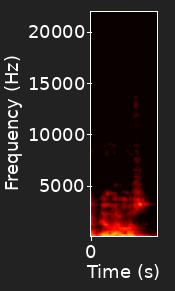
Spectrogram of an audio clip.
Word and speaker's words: ابن: عن عبداللہ ابن مالک ابن بحینہ، یہ ابن میں حمزہ کو لکھا ہے اس لیے کہ حمزہ ساقط ہوتا ہے خطاً و تلفظاً جب باپ بیٹے کے درمیان آ جائے.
